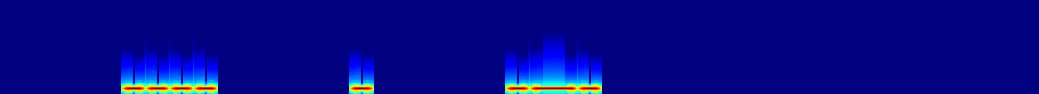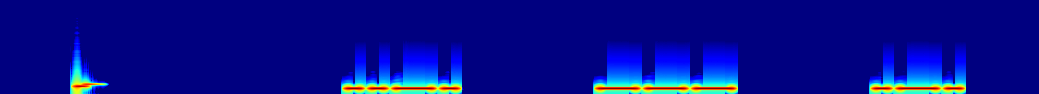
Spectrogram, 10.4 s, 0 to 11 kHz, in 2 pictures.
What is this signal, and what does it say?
Morse code, heard as a keyed tone, about 21 wpm, spaced as for 9 wpm, 700 Hz. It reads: HER FOR
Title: 4x Character Spacing - Top 100 Words - 20wpm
